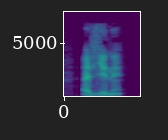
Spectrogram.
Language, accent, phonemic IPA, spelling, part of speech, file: French, France, /a.lje.ne/, aliéner, verb, LL-Q150 (fra)-aliéner.wav
- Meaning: to alienate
